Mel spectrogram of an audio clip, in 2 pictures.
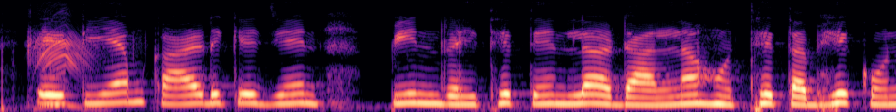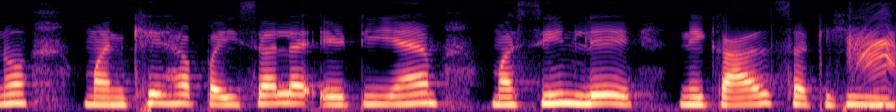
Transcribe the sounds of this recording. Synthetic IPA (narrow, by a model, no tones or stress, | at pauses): eːʈiːeːmkaːɾɖked͡ʒeːn | pinɾɐɦit̪ʰet̪eːnlɐɖaːlnaɦoːt̪ʰet̪ɐbʱekoːnomɐnkʰeɦɐpəɪsalɐʔeːʈieːmːəʃiːnle | nɪkaːlsɐkɦi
